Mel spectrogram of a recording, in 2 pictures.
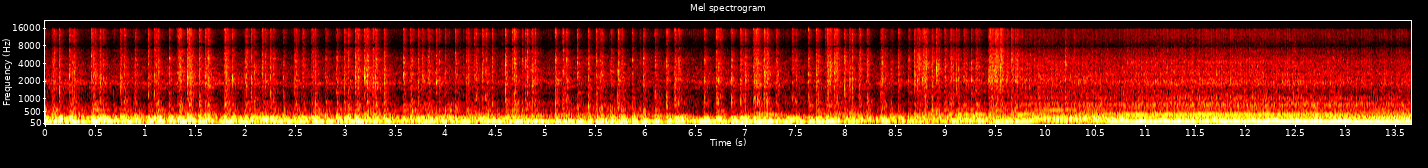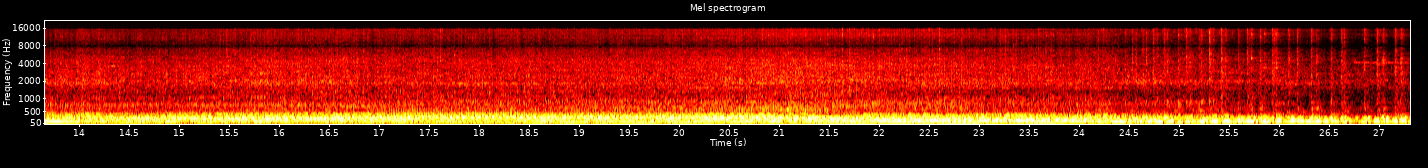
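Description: Toyota 2JZ-GE naturally aspirated inline-six running at a fast idle. Its pitch rises about ten seconds in, shifts again a few seconds later, then holds steady.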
